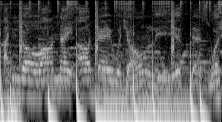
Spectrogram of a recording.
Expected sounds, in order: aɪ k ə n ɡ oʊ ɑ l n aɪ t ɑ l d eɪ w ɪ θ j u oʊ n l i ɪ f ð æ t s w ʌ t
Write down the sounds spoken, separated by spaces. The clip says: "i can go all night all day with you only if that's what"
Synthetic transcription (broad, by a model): aɪ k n ɡ oʊ ɑ l n aɪ t ɑ l d eɪ w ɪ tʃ oʊ n l i ɪ f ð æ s w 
